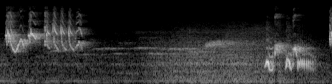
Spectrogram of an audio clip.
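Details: Young forest-caught White-rumped shama past the spotted juvenile phase, recorded to lure birds into song: a buzzy, rasping high burst, a pause with soft faint whistling, then a cluster of low, rich notes.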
